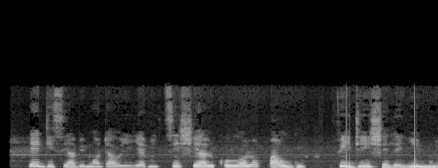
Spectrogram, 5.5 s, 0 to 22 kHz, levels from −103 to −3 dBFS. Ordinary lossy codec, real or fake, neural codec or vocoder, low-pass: MP3, 64 kbps; real; none; 10.8 kHz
